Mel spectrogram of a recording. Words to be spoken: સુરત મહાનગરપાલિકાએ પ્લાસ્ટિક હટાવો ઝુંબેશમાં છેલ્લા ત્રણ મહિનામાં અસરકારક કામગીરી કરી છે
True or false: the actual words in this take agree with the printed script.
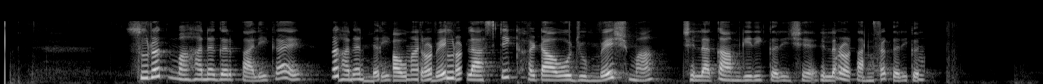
false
